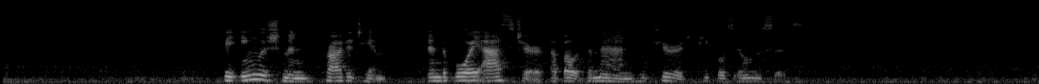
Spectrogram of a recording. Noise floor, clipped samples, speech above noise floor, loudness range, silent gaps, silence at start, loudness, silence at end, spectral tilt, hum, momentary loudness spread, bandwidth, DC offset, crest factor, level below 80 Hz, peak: -60 dBFS; under 0.1%; 24 dB; 11 LU; none; 0.05 s; -37 LUFS; 0.05 s; -6 dB/octave; none; 26 LU; 13.5 kHz; under 0.1%; 20 dB; -68 dBFS; -18 dBFS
